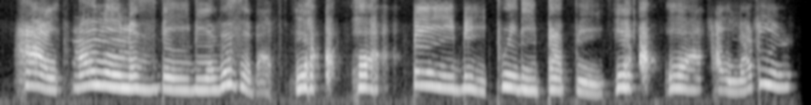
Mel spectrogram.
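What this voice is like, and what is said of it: High-pitched baby voice. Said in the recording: “you can raise it up into a high voice like this ... you can use it for a baby voice”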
